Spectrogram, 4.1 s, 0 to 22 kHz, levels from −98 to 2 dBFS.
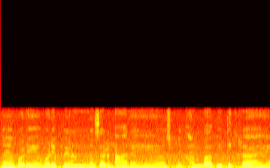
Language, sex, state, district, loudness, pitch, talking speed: Hindi, female, Bihar, Saharsa, -16 LUFS, 180 Hz, 220 wpm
